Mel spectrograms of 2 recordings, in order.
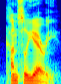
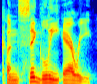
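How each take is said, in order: First: It is said the way it is normally pronounced. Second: It is sounded out the way it is written. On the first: "but it's pronounced" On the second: "It's spelled"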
